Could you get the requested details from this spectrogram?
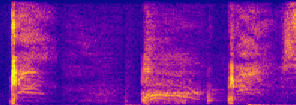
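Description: Three sharp, abrupt cough bursts in quick succession over two seconds, with a faint low hum behind; a repeated dry-sounding cough.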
